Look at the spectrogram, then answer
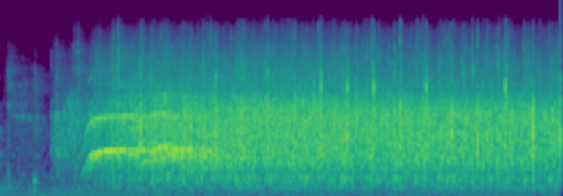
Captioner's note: people clapping; people cheering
